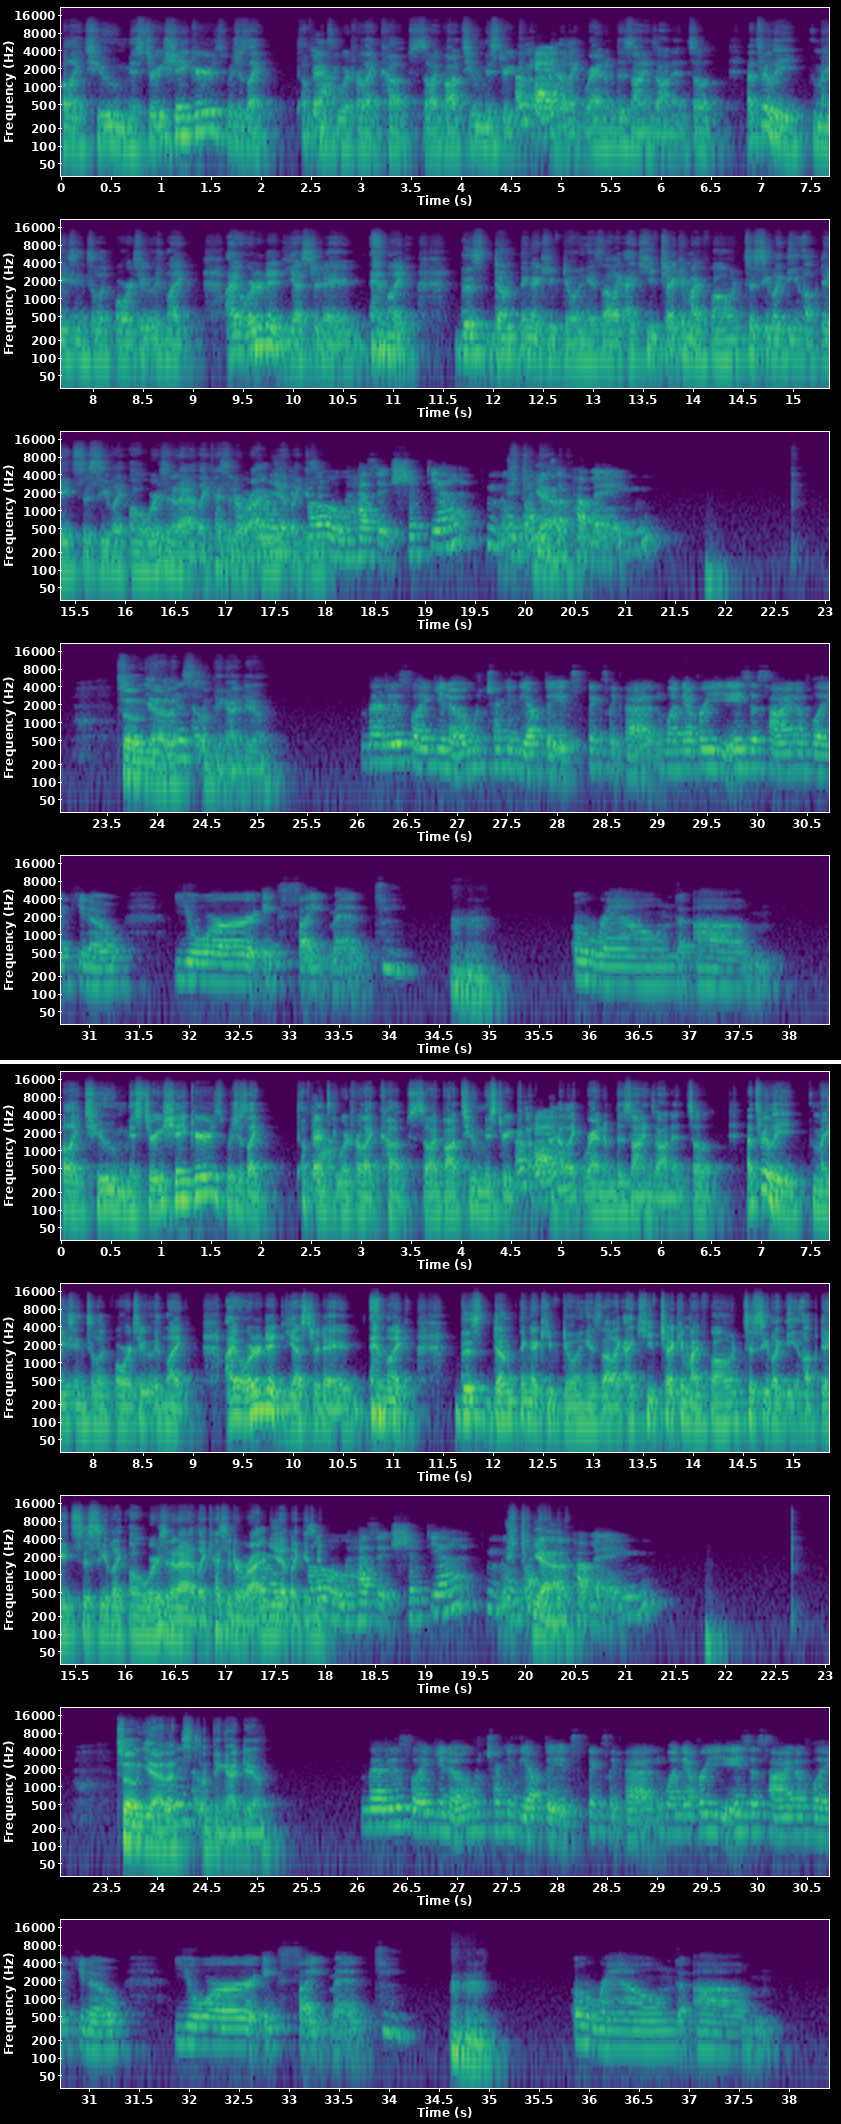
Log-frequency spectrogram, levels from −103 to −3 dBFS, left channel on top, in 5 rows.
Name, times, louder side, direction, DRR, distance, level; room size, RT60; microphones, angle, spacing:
voice 1, 0.0-2.0 2.4-18.0 19.8-20.4 23.6-25.1 34.6-35.0, right 5 dB, 60° right, 9 dB, 0.4 m, -35 dB
voice 2, 4.5-5.1 17.1-17.5 17.8-21.2 23.2-23.3 24.1-24.5 26.0-31.3 31.8-34.1 35.8-37.8, equal, ahead, -1 dB, 0.5 m, -37 dB
2.4 x 2.2 x 3.2 m, 0.40 s
head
